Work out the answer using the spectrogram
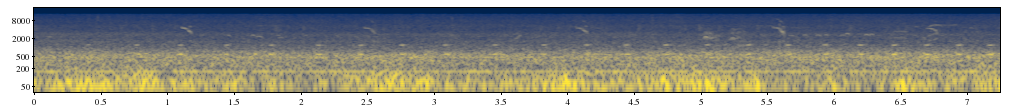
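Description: Outdoor birdsong ambience: short, high, falling chirps now and then, over a faint note repeated about three times a second and a low steady rumble.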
